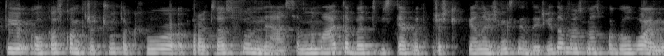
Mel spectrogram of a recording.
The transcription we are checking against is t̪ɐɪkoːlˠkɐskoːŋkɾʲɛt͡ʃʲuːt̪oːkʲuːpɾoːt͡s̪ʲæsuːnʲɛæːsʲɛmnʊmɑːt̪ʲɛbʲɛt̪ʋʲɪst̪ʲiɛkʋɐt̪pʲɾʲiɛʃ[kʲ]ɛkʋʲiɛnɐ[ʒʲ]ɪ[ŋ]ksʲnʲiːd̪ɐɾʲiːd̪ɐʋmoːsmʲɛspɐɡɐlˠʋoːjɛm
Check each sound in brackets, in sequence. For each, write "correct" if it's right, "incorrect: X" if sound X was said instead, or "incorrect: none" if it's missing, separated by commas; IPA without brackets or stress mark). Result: correct, correct, correct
